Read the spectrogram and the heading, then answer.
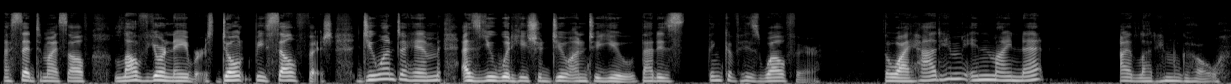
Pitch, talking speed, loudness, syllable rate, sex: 170 Hz, 180 wpm, -20 LUFS, 4.6 syllables/s, female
